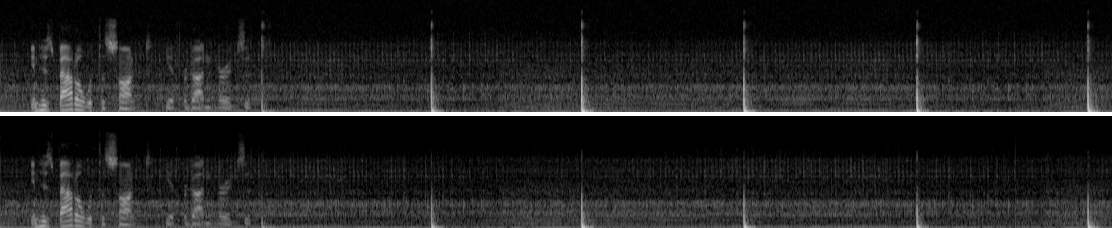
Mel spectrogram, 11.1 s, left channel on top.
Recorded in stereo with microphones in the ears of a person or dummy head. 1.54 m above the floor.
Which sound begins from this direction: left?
A thud, at 2.6 s.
